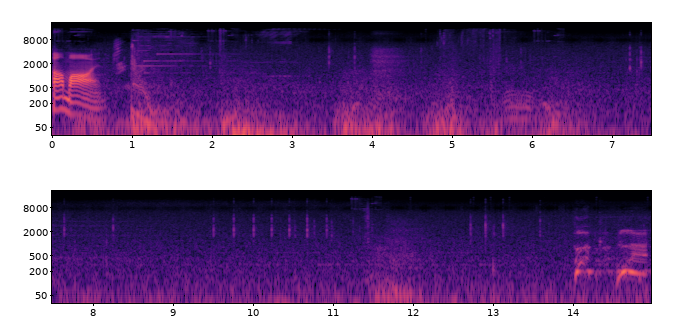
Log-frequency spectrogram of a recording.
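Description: Soft menu clicks and blips sound as options are selected.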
